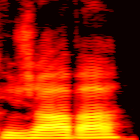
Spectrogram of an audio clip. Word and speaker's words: Kujawa: the last name was kajawa now i've also heard it with the w pronounced kind of as a v like hujaba um but i'm going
